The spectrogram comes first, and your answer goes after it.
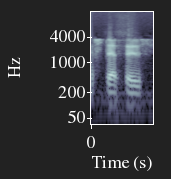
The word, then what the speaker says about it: Estep: You are. Estep is the way it's pronounced.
